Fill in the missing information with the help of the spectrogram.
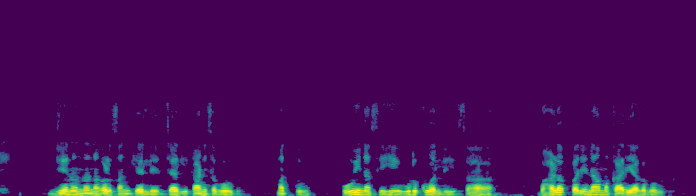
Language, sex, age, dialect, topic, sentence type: Kannada, male, 25-30, Coastal/Dakshin, agriculture, statement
